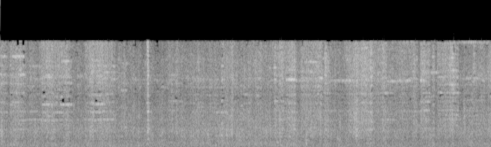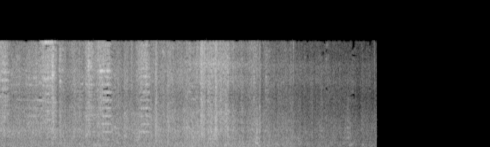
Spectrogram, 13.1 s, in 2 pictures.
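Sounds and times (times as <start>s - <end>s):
freight train rumble: 0.0s - 11.6s
wheels clacking over rail joints: 0.0s - 11.6s.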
